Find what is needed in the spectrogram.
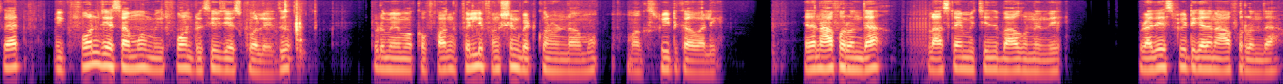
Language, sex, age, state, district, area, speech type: Telugu, male, 45-60, Andhra Pradesh, Sri Balaji, urban, spontaneous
